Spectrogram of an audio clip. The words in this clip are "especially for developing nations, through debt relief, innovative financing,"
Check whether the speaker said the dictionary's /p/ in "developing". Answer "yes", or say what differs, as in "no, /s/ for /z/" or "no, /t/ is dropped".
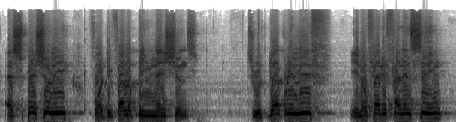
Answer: yes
